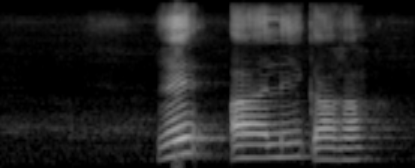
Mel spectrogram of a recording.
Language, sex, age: Northern Sotho, male, 20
